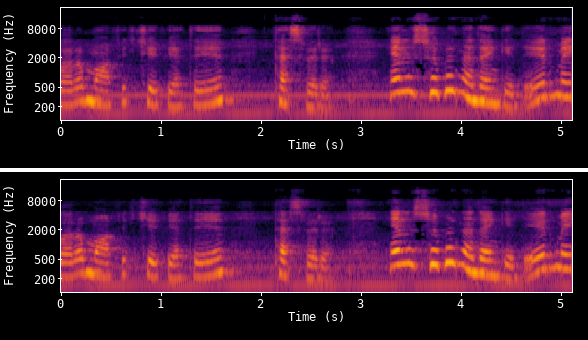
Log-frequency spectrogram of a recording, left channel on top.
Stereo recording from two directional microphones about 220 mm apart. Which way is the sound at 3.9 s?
25° left (ahead or behind).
